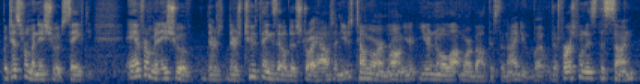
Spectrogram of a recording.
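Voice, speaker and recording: A man's voice: mid-range voice, animated, fast talker, sharp tone, a little hiss or hum, poor audio. A middle-aged American man hosting a radio show, telling stories in a casual, conversational and emphatic way. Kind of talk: casual radio talk, storytelling. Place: small foam-treated radio studio, indoors. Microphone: studio microphone on boom arm.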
